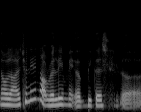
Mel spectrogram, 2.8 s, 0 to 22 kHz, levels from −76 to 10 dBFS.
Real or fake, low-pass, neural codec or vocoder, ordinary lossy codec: fake; none; codec, 16 kHz, 2 kbps, FunCodec, trained on Chinese and English, 25 frames a second; none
